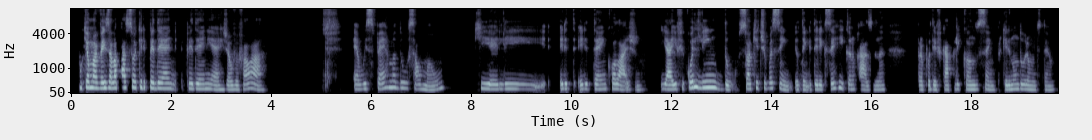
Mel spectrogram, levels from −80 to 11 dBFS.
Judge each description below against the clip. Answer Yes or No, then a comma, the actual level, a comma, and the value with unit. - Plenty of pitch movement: No, average, 4.2 semitones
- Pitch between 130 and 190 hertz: Yes, medium, 185 Hz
